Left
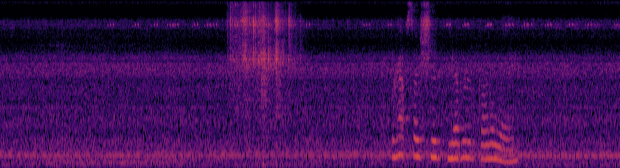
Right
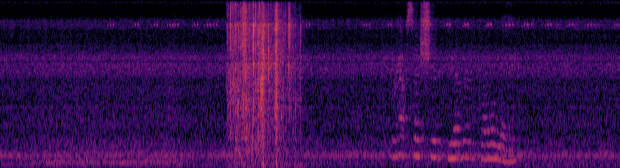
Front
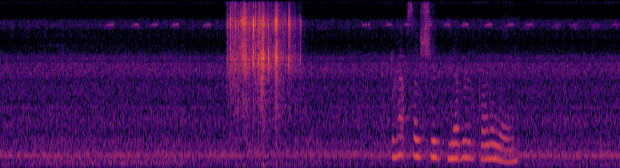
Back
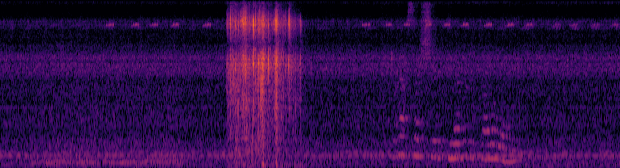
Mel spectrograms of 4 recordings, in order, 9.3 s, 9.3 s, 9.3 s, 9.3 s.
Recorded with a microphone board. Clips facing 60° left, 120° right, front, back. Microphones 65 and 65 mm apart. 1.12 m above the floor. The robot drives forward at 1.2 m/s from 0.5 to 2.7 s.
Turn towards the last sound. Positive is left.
turn(degrees=10)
